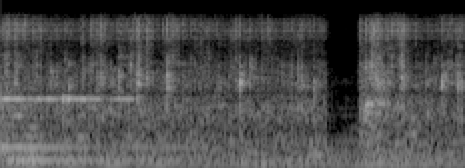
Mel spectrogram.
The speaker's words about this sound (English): We catch ourselves in a tight little back alley, drenched with rainwater. It's been coming down for a day or so. Looks like it might be on the way out, but hard to tell.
